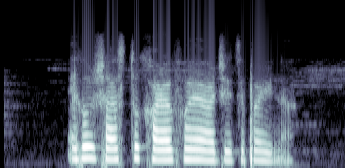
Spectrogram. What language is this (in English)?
Bangla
